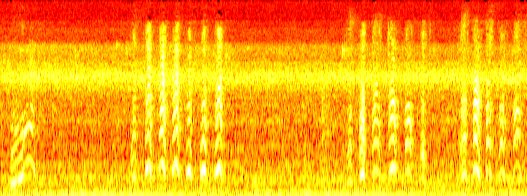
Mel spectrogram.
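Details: Hyena laugh in short separated bursts of rapid giggling notes, opening with a brief upward-swooping cry, set against a constant low background hum.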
